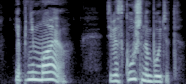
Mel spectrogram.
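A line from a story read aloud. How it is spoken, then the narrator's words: Quiet. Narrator (Russian): тихо говорил Никитин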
